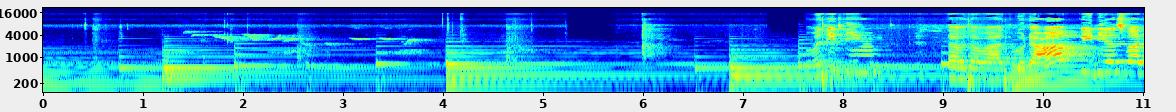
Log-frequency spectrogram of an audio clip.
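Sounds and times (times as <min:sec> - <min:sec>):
background music: 0:00.0 - 0:11.0
girl singing: 0:07.7 - 0:11.0.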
